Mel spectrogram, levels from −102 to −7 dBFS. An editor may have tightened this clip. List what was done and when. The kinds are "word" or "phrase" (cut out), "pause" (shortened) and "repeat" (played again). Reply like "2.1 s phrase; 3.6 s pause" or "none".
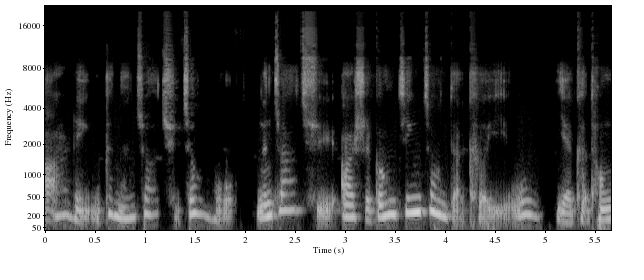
2.0 s pause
